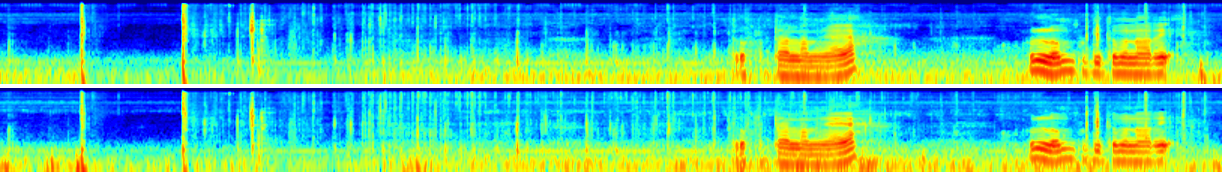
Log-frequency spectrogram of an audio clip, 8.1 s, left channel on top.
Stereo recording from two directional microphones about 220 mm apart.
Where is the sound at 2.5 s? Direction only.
25° right (ahead or behind).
